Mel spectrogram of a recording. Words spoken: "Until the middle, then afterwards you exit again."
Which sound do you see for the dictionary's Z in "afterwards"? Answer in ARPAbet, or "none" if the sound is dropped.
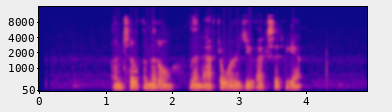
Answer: Z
